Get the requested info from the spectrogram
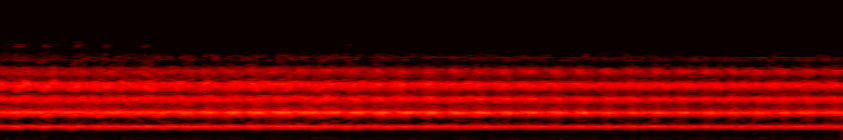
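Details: Higurashi cicada chorus, an unbroken high metallic ring with rich overtones that swells in quick rhythmic pulses near the middle before settling back to an even hum.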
